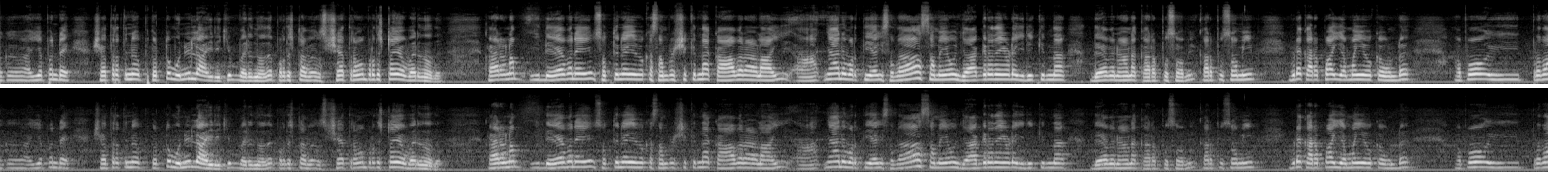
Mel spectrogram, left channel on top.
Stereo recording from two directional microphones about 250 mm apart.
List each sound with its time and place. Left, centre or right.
0.1 s speech: left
